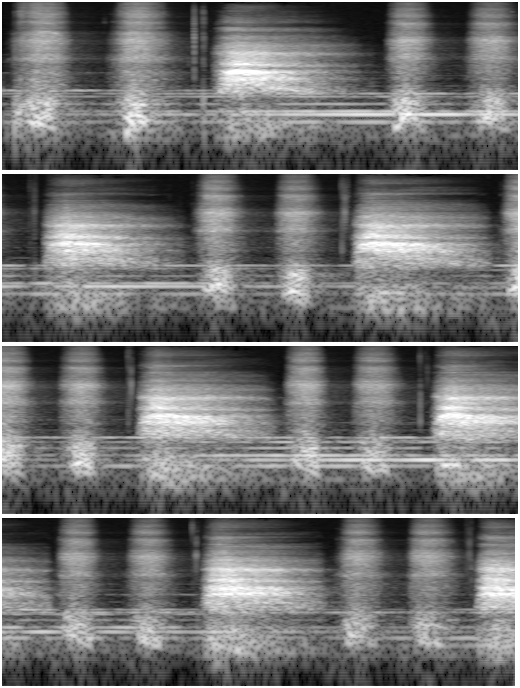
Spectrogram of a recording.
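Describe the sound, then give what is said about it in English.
Deep breathing during a guided breathing exercise, with many slow, audible inhales and exhales in an even rhythm over a soft, steady sustained tone. “A few more at your own pace. Really tune into the breath.”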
